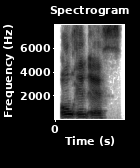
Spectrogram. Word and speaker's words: cabochon: Cap, CABOCHONS. That's pronounced cabochon.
